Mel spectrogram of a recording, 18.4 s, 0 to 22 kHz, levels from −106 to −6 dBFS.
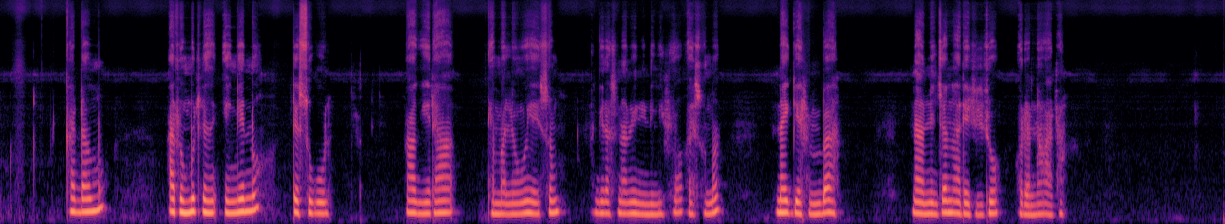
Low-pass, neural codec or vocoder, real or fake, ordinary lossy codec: none; codec, 44.1 kHz, 7.8 kbps, Pupu-Codec; fake; none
